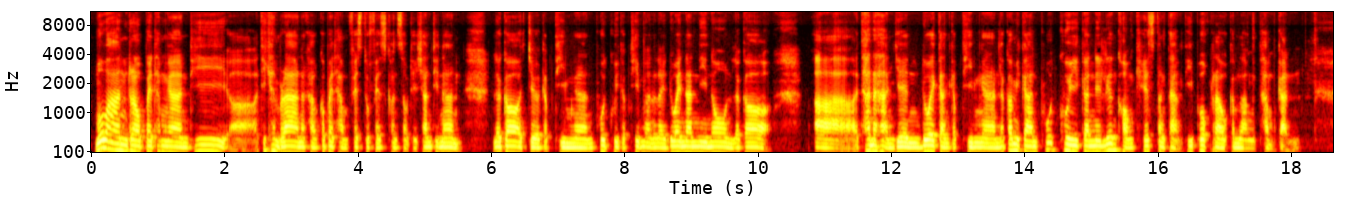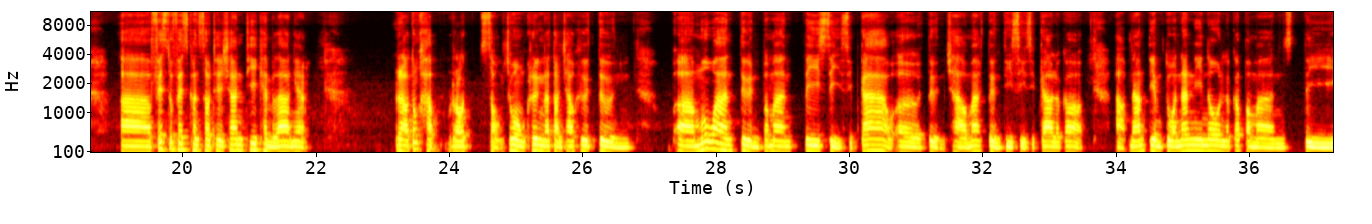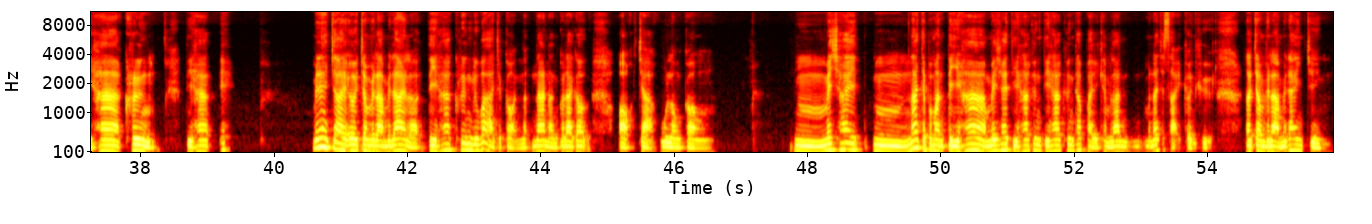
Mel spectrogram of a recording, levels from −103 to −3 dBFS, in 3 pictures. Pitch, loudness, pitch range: 115 Hz, -19 LUFS, 105-125 Hz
